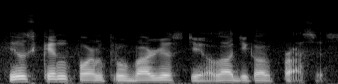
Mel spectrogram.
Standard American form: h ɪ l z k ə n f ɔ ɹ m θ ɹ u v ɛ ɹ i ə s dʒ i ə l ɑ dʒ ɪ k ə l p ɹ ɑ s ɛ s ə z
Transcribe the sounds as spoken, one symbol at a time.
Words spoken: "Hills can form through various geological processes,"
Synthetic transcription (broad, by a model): h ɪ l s k ə n f ɔ ɹ m t ɹ u v ɛ ɹ i ə s dʒ i ə l ɑ dʒ ɪ k ə l p ɹ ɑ s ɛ s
